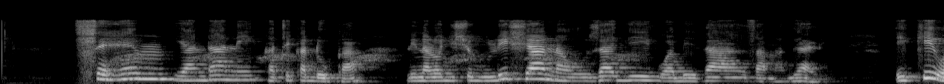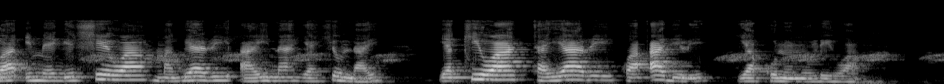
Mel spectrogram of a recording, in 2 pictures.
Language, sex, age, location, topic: Swahili, female, 25-35, Dar es Salaam, finance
